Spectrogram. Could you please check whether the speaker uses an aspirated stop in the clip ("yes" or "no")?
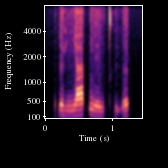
yes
